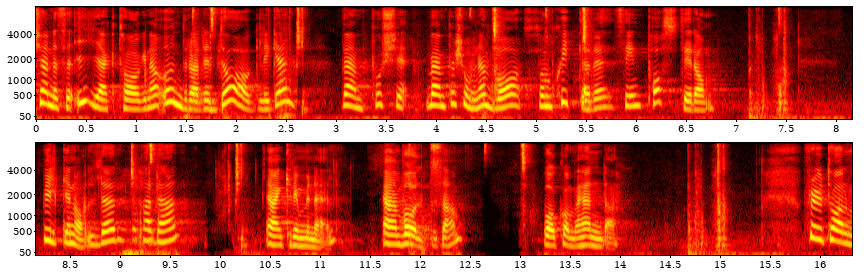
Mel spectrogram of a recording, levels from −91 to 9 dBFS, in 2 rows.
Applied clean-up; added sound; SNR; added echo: neural mask model Resemble Enhance denoiser.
